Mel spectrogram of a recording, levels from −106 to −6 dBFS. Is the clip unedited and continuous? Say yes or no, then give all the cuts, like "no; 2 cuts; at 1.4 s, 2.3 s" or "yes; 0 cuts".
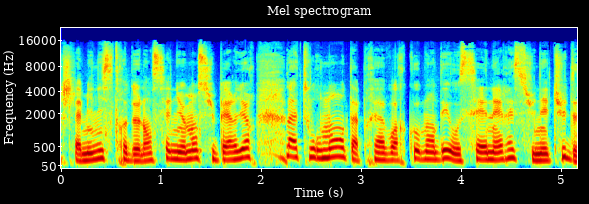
no; 1 cut; at 2.3 s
